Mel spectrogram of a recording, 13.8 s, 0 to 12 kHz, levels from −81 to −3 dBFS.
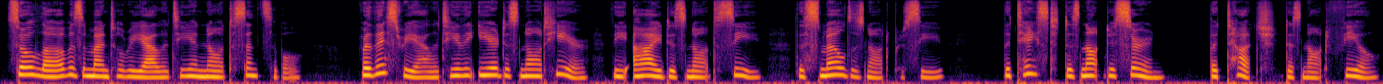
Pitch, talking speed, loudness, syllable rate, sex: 225 Hz, 160 wpm, -21 LUFS, 4.2 syllables/s, female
